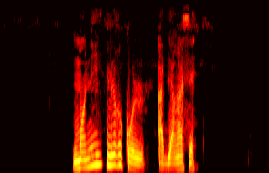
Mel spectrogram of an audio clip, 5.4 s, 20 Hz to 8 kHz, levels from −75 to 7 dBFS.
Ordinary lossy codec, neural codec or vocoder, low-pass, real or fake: Opus, 64 kbps; none; 7.2 kHz; real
